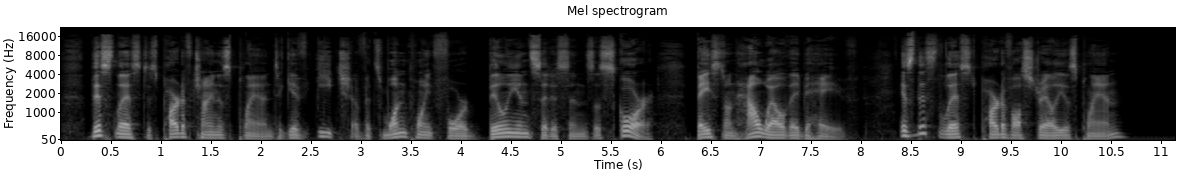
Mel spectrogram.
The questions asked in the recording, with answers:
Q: Is this list part of Australia's plan?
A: No, this list is not part of Australia's plan.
